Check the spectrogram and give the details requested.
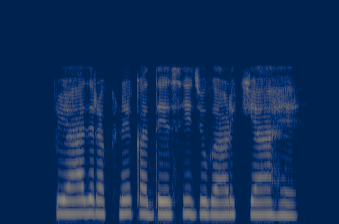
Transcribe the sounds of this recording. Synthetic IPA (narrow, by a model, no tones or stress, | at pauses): pɪjaːd͡ʒɾəkʰnekad̪eːsid͡ʒʊɡaːɽkjaɦɛː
